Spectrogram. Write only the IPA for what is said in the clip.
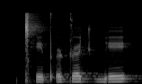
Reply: ǀʰepʼœʈœt͡ʃ ɡ͡be

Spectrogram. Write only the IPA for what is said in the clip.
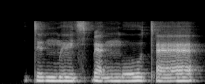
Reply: teŋ͡mẽːsʲɓæŋ͡moː tʼæ

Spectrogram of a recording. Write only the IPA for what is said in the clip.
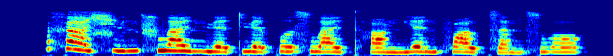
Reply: xä˥˨ɕy˨˦n ʂwa˦ɪ̯ n̪ɥɛ˨˦t̪ɥɛ˨˦pɤ˨˦ swa˨˦ɪ̯t̪ʰɑ˨˩ŋjɛ˥˨nfɑ˥˨ʊ̯ t͡sa˨˩nswɔ˦

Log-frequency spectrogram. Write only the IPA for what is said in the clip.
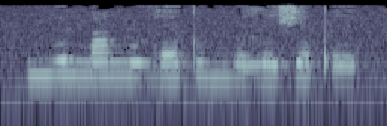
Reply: ɲɵ n̪ɑn̪u ɦɛt̪u ɲɵɮeʃɛpʼe

